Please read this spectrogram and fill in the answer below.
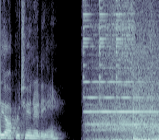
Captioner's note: bell ringing; upbeat music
